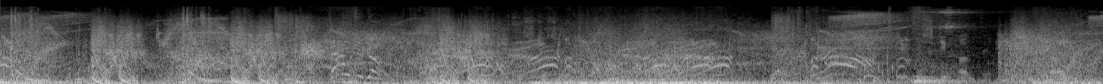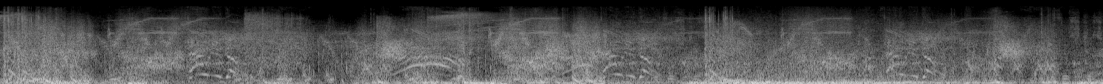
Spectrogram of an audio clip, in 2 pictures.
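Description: Punches and kicks land with sharp thuds and smacks.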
